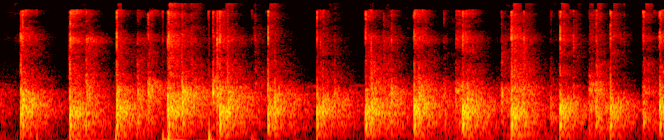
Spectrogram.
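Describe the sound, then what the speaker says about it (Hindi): A motivational-seminar audience claps in a quick, steady rhythm, about a dozen sharp, evenly spaced claps in a row, fairly close and with no talk over them. "एक बार इनके लिए जोरदार ताली होना चाहिए।"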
